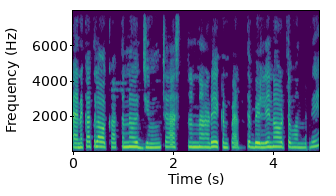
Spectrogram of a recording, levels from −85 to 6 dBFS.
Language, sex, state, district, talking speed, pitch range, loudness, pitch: Telugu, female, Andhra Pradesh, Srikakulam, 95 wpm, 240-270 Hz, -14 LUFS, 255 Hz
